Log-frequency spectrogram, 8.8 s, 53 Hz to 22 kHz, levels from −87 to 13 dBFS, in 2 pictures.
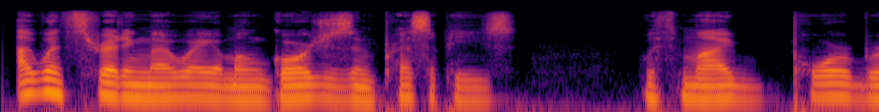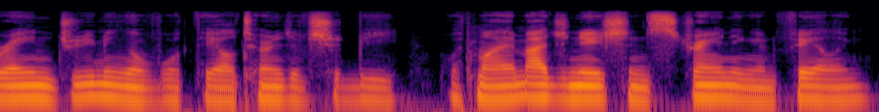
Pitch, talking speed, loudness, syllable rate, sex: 110 Hz, 175 wpm, -21 LUFS, 5.7 syllables/s, male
